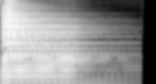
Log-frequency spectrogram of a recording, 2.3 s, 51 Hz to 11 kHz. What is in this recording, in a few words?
B 7th Flat 5th B Guitar Standard; B7b5 strummed; 7,6,7,4,6,x; JGuitar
